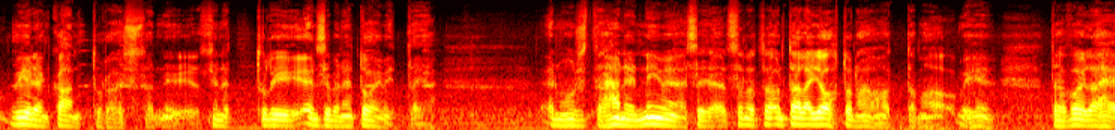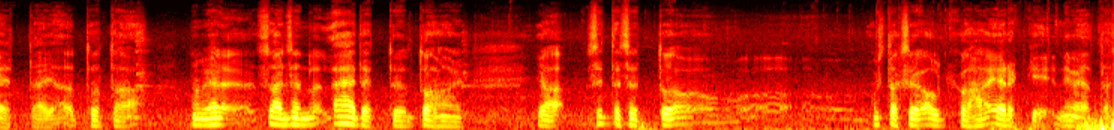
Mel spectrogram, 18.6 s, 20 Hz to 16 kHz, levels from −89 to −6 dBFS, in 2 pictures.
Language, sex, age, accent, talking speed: Finnish, male, 60-79, native, 120 wpm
